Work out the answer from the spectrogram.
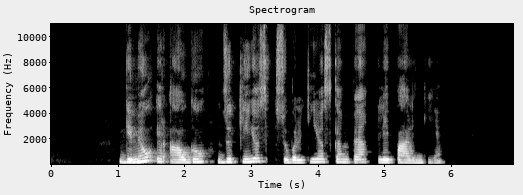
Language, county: Lithuanian, Vilnius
